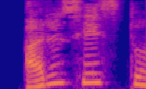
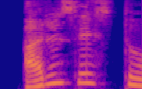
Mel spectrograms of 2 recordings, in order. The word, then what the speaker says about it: Alcest: 川島によればこのスペリングで行松野 st を発音しないのはフランス語でも稀であると言うアルセストのサウンドはネージュ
